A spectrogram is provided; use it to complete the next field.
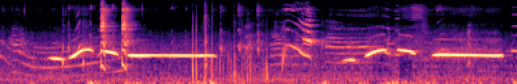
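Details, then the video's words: Indian ringneck parakeet kept as a pet, speaking "Hello" and "Mithu": two tonal phrases, each a quick wavering rise and dip followed by a long flat held note, with a few clicks between. "Indian Ringneck Parrot Says "Hello" & Mithu Mithu"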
